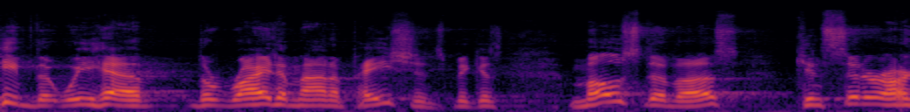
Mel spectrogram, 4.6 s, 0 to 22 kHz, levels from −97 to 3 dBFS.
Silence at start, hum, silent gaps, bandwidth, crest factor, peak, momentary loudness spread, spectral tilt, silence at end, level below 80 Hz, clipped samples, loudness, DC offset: 0 s; none; none; 15.5 kHz; 20 dB; -18 dBFS; 15 LU; -5 dB/octave; 0 s; -82 dBFS; under 0.1%; -39 LUFS; under 0.1%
